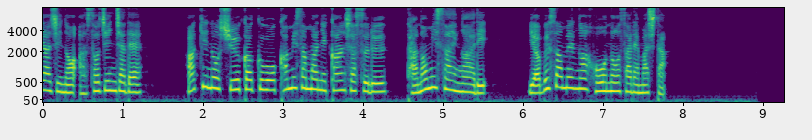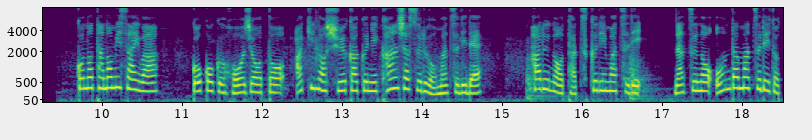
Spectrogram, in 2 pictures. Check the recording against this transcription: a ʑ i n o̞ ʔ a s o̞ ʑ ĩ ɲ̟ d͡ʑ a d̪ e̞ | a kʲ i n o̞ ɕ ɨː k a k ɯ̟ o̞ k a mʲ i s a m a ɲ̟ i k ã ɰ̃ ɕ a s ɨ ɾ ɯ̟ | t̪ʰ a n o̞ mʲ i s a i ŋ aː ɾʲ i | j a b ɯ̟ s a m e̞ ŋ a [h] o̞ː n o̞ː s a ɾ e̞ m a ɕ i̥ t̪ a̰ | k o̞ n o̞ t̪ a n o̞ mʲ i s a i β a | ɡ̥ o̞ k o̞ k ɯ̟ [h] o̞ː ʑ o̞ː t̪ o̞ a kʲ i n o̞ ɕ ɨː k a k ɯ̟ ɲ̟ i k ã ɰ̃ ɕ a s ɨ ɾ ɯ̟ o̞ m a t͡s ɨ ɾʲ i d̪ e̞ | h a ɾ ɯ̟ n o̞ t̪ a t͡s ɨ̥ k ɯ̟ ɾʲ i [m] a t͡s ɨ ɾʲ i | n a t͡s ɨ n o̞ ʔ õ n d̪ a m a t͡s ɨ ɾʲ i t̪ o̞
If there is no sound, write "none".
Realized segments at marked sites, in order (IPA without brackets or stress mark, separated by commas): h, h, m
